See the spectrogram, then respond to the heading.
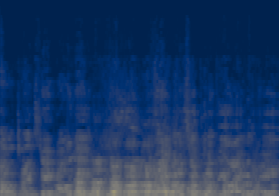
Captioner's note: laughter drowns out speaker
